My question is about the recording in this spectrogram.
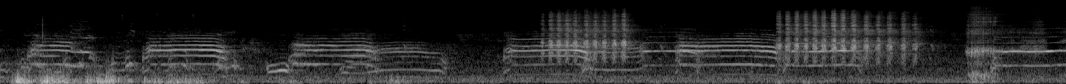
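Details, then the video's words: ['Noisy early-morning feeding at garbage outside a house: repeated mewing common gull calls with a rattling, rapid chatter twice in the background, as a magpie and a crow join the gulls.'] "Common Gull Magpie and Crow making noise at early morning"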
